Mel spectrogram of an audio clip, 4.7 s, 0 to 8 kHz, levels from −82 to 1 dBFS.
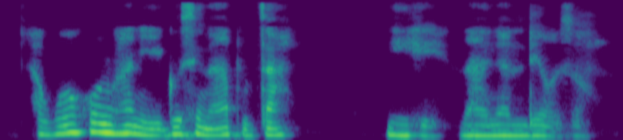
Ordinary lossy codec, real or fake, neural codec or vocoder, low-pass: MP3, 48 kbps; fake; codec, 24 kHz, 1.2 kbps, DualCodec; 7.2 kHz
